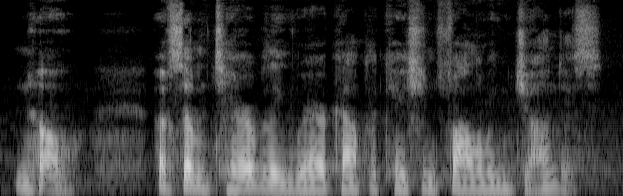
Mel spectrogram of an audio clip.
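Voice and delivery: ordinary delivery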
